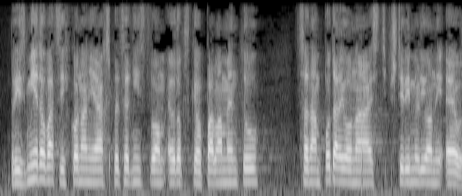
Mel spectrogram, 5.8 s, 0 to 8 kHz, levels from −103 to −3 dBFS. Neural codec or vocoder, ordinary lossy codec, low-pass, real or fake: none; none; 7.2 kHz; real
